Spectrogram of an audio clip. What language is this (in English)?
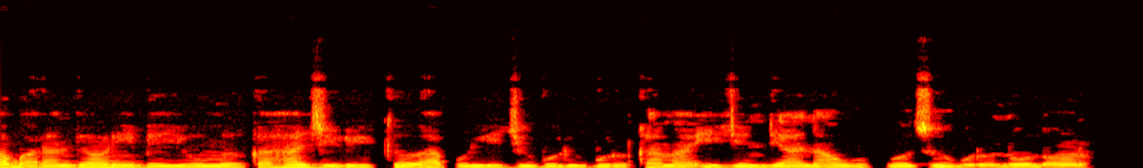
Igbo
